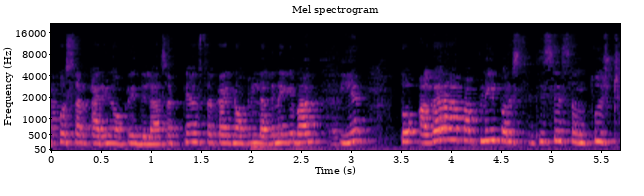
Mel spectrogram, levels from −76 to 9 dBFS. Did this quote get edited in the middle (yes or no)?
yes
